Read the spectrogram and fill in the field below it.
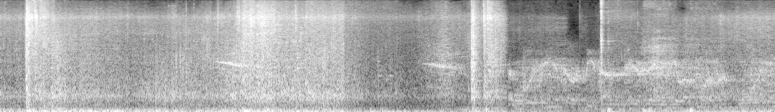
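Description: Tank cannon fire in the online game World of Tanks: a few sharp, booming shots ring out over a rumbling engine and ambient battle noise.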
